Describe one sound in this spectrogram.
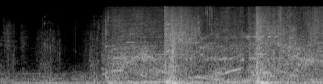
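A monster screeches as it lunges.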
